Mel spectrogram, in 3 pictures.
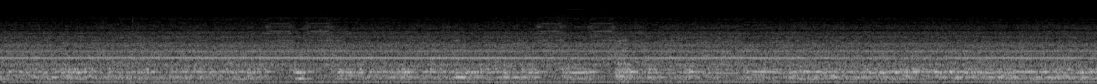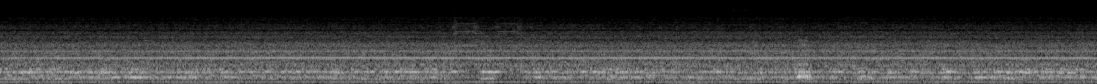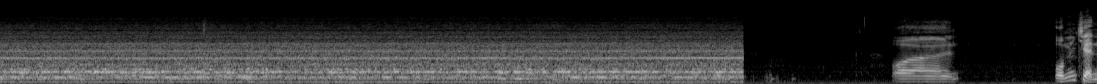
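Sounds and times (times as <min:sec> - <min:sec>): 
3D printer printing a small crocodile: 0:00.0 - 0:29.4
speech: 0:32.6 - 0:32.9.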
